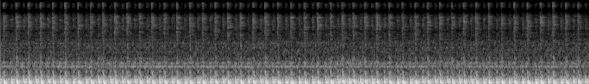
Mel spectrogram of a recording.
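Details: Indian Challenger motorcycle after exhaust leak sealed with Permatex high-temp sealant inside the pipe joint: even, loping idle, about four firm pulses a second, no ticking or puffing; leak resolved.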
